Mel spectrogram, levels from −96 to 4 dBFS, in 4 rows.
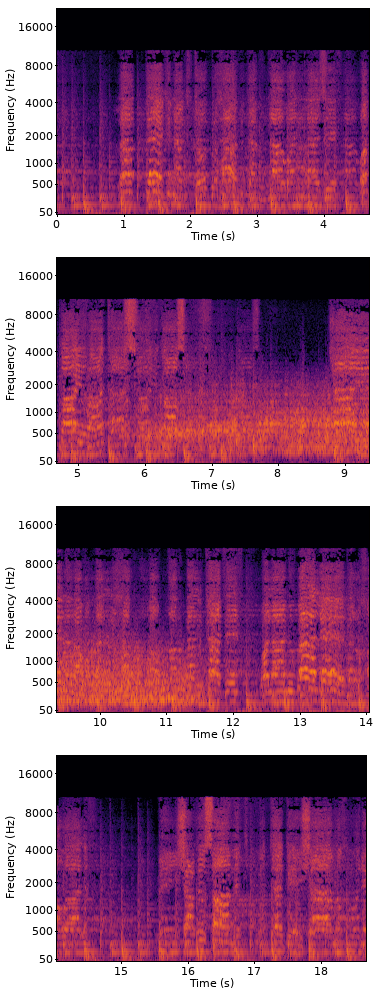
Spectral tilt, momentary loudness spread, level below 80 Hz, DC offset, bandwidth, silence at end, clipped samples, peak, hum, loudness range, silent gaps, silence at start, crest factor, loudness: -3.5 dB/octave; 11 LU; -50 dBFS; under 0.1%; 11 kHz; 0 s; under 0.1%; -14 dBFS; none; 4 LU; none; 0 s; 16 dB; -30 LUFS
